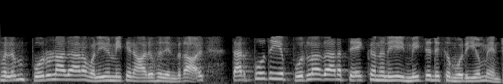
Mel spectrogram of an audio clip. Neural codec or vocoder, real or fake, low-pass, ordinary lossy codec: codec, 16 kHz, 1 kbps, X-Codec, HuBERT features, trained on LibriSpeech; fake; 3.6 kHz; MP3, 24 kbps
